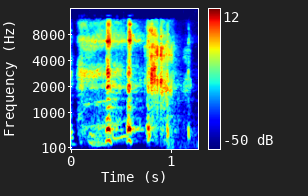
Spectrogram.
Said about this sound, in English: Oh my God. Yes, coughing. We got him. We broke him. Oh man.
